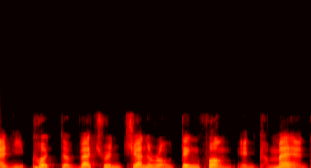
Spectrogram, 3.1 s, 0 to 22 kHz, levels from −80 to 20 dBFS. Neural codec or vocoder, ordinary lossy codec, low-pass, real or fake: none; AAC, 48 kbps; 7.2 kHz; real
